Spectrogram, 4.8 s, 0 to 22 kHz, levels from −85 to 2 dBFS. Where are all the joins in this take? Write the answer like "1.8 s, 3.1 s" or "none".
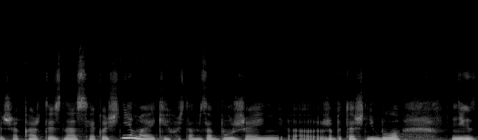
1.2 s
